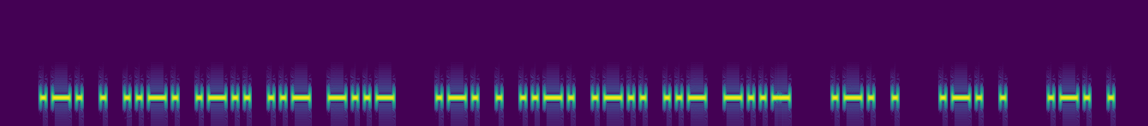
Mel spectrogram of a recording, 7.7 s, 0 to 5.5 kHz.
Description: Morse code, heard as a keyed tone, about 30 wpm, 600 Hz. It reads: REFLUX REFLUX RE RE RE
